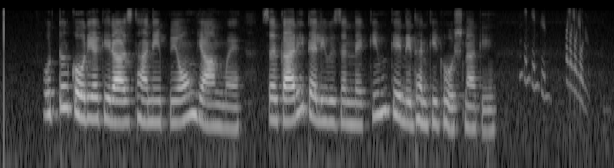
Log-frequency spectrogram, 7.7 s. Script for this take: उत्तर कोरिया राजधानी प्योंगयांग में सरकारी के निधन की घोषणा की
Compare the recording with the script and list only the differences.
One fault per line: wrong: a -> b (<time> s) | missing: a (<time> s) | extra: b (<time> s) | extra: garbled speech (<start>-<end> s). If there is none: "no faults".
extra: की (1.2 s)
extra: टेलीविजन ने किम (3.8 s)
